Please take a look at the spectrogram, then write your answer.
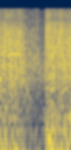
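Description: Loud gunfire in the sci-fi horror game Dead Space, a short burst of dense, booming shots with a brief dip midway before the firing resumes.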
